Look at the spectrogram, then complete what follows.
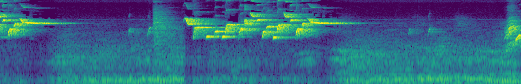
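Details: Goldfinch singing: bright, rapid twittering bursts of high chirps and short buzzy trills, one near the start and a longer run in the middle, with a faint low background hum.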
